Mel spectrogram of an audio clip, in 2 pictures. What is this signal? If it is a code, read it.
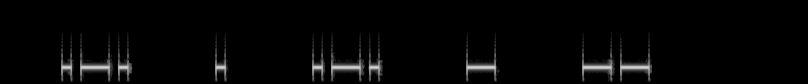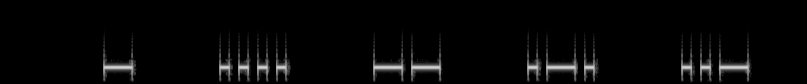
Morse code, heard as a keyed tone, about 12 wpm, spaced as for 7 wpm, 800 Hz. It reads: RERTM THMRU
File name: LEZIONI / 3 MWRO / 3 MWR ws 12wpm 1809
